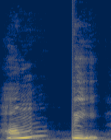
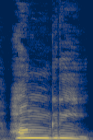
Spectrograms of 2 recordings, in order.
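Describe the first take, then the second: First: हंग्री broken as हंग, ग्री; split into syllables. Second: Said in the usual way. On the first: Shown as a demonstration. (हंग्री में हंग और ग्री अलग-अलग) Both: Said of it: "दो syllable हैं".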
